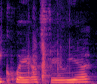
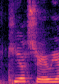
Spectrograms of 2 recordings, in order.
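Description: First: Quay said as "kway"; mistaken pronunciation of Quay. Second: Quay said as "key"; corrected brand pronunciation. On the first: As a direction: say Quay to rhyme with "way". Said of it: "I think it's called Key. Sorry". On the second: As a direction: say Key like the thing for a lock. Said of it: "I think it's called Key". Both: Real, not acted.

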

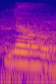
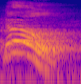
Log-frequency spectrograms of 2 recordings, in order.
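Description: First: Soft, flat no with no force; a no that means nothing to the dog; limp no. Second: Loud, higher No with real force; meaningful no. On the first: Retold or imitated. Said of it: "they're just like". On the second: Shown as a demonstration. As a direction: let the dog hear you mean it. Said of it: "let the dog hear you".

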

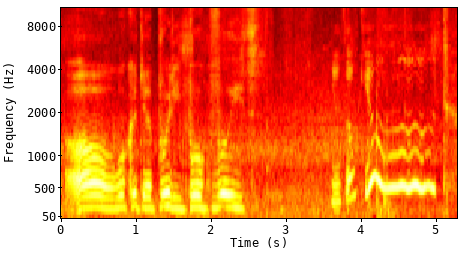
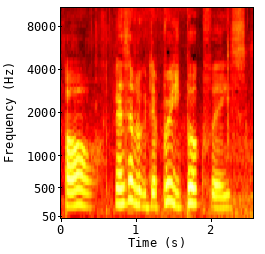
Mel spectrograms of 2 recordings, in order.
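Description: First: Put-on slow cooing baby talk for a pug. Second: Said in the usual way. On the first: Shown as a demonstration. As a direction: coo slowly at the dog like baby talk. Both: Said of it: "George loves my pug voice".

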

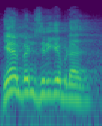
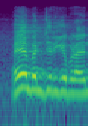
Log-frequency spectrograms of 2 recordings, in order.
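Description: First: Said in the usual way. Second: ஏன் punched louder, the whole question raised; stress on ஏன். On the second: Shown as a demonstration. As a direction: hit ஏன் hard in protest. (ஏன் என்பதை உரக்க அழுத்திக் கேள்)

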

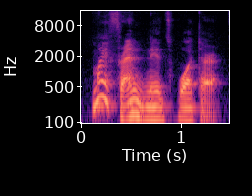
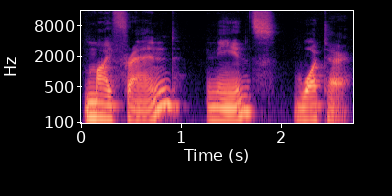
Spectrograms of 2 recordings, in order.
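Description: First: Said in the usual way. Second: Very slow, each word laid out clearly; teacher's slow drill pace; slow model sentence. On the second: Shown as a demonstration. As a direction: say it slowly for learners to copy. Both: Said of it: "Моєму другові потрібна вода".

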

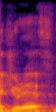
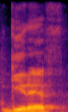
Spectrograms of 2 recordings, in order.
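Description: First: First "جيراف" begun with a j sound; soft G. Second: "جيراف" wrongly begun with g as in "go"; mistaken hard G. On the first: Teacher explaining to learners, "جيراف" with a soft j. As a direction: say "جيراف" with g as in the letter J. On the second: Teacher warning learners, "جيراف" with a hard g. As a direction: harden the first sound of "جيراف" to g. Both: Shown as a demonstration. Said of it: "ليه قلنا جيراف مش جيراف؟".

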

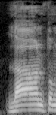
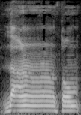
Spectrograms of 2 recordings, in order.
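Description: First: ला अंतुम with a long ला; wrong reading. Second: ला अंतुम slow, alif not read; correct reading. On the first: (ला अंतुम गलत, लंबा ला) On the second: (ला अंतुम सही, धीमे) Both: Shown as a demonstration. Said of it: "नहीं है".

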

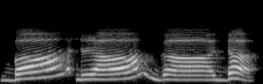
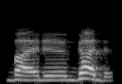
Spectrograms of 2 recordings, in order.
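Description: First: Slow, every letter voiced apart as ब-र-ग-द with a vowel after each; syllable by syllable. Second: बरगद said quickly as one joined word, बर-गद, with a falling end. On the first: Teacher showing children each letter of the word, spelled out slowly. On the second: Teacher showing children the letters joined into one word. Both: Shown as a demonstration. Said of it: "इन चारों वर्णों को एक साथ जोड़ करके".

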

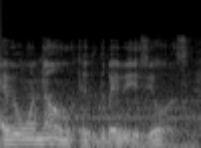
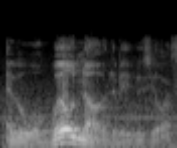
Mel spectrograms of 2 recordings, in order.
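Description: First: Said in the usual way. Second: Will pressed and lower, correcting the line; stress on will. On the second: Shown as a demonstration. Fixing what Vanessa should have said, will stressed. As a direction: lean on will in everyone will know. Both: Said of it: "I was like".

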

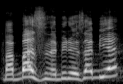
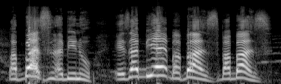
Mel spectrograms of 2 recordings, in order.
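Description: First: Said in the usual way. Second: Louder, punched repeat; emphatic call-out. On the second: Real, not acted. Host checking on his supporters, emphatic call-out. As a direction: call it out to the crowd with force.

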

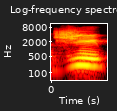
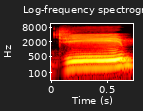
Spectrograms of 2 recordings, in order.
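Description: First: "জিম" pushed out hard and stiff; forced, tense pronunciation. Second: "জিম" eased out and held evenly; natural, relaxed pronunciation. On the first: Teacher showing how not to say "জিম", forced and stiff. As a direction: overdo "জিম" with tense, pressed articulation. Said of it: "শক্ত করে বলবেন না". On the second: Teacher modelling "জিম" for learners, natural and relaxed. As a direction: say "জিম" long, without any forcing. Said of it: "খুব স্বাভাবিকভাবে". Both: Shown as a demonstration.

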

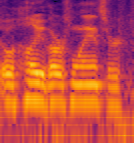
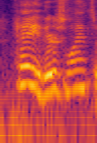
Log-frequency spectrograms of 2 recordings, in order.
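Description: First: Said in the usual way. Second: "Hey" jumps high, bright greeting; excited. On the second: Real, not acted. Gamer spotting Lancer on screen, excited. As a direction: spot him and light up on "Hey".

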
